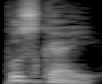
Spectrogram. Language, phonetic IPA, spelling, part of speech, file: Russian, [pʊˈskaj], пускай, verb / particle / conjunction, Ru-пускай.ogg
- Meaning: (verb) second-person singular imperative imperfective of пуска́ть (puskátʹ); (particle) same as пусть (pustʹ)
